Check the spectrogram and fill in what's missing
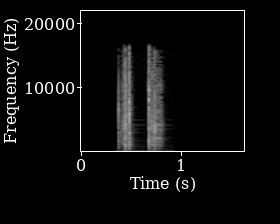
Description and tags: DSLR Shutter slow 002
camera, canon, dslr, mechanic, mirror, release, shutter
